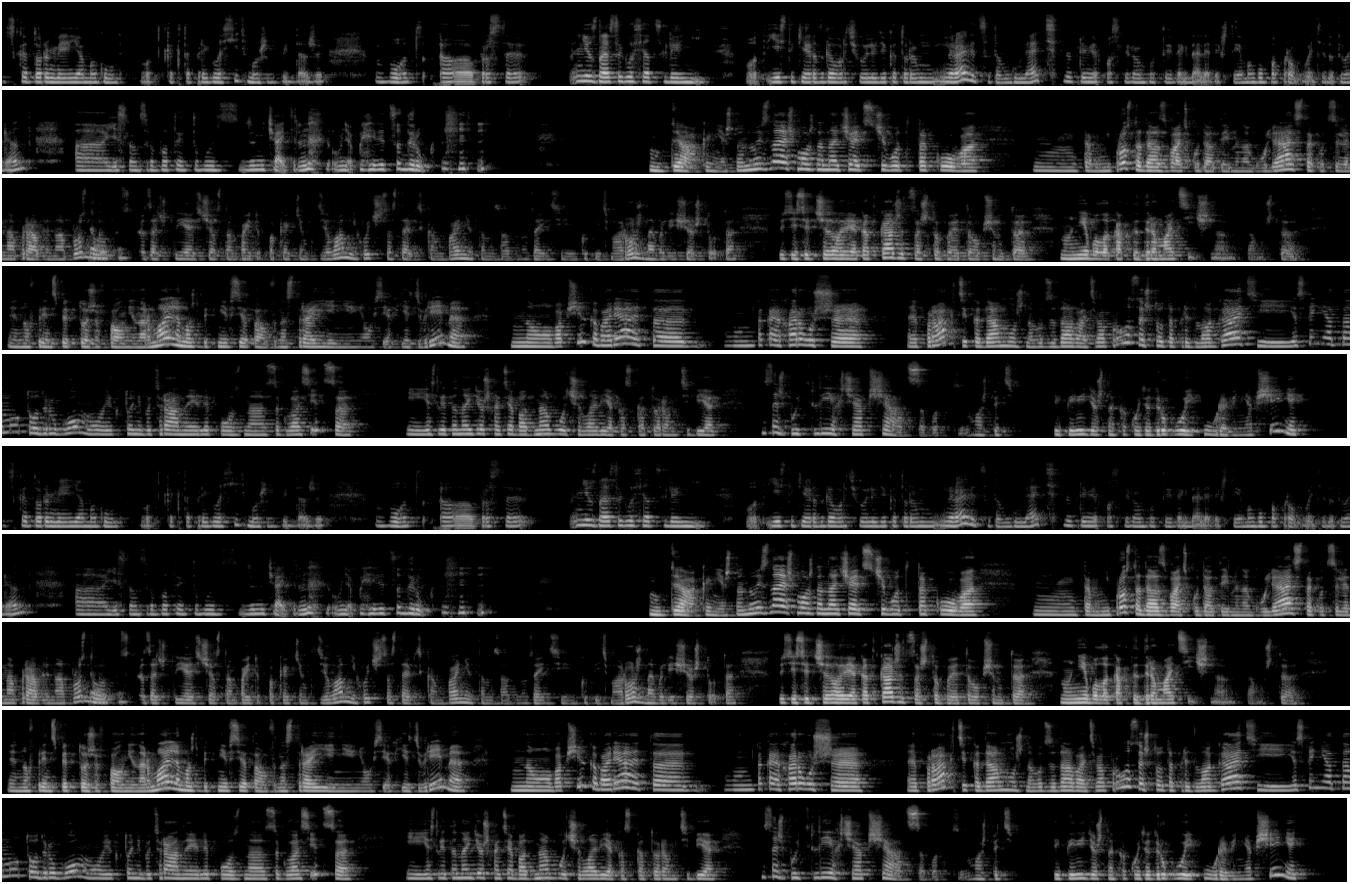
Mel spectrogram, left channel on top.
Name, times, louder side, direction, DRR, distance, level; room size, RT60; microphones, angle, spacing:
voice 1, 0.0-5.3 5.7-18.3 18.9-19.0 27.8-28.2, left 2 dB, 35° left, 5 dB, 0.5 m, -30 dB
voice 2, 19.9-23.5 23.8-28.0 28.3-32.7 33.0-39.9 40.5-45.1 45.5-49.0 49.5-57.4 58.0-61.0 61.5-63.2 63.4-63.8 64.4-66.9, right 1 dB, 65° right, 8 dB, 1.4 m, -27 dB
13.0 x 7.3 x 3.5 m, 0.36 s
head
